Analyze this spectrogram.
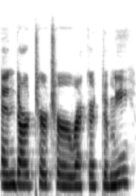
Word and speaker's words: endarterectomy: Endarterectomy are the syllables, but I kept splitting up the syllables or adding extra syllables. Like I added too many ters. So it would be endarterectomy.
